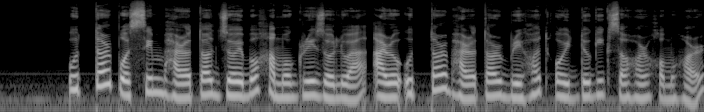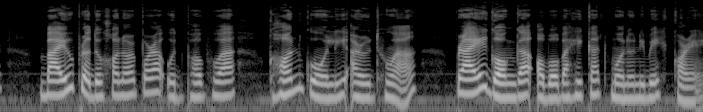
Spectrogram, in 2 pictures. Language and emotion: Assamese, neutral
